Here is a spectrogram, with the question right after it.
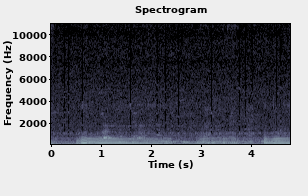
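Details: Domestic cat near ten years old, with a single fang and no other teeth, asleep and snoring after daily morning antibiotics for an ear injury; soft tonal rasping breaths with harmonics, each drawn out about two seconds, repeating after a pause.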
